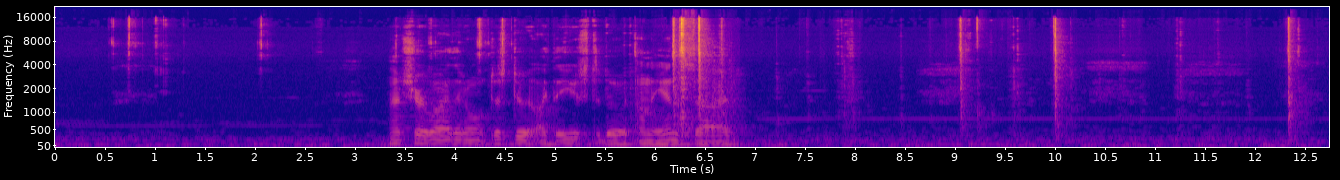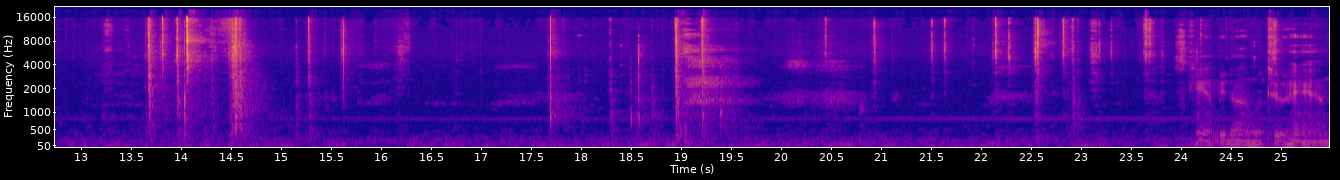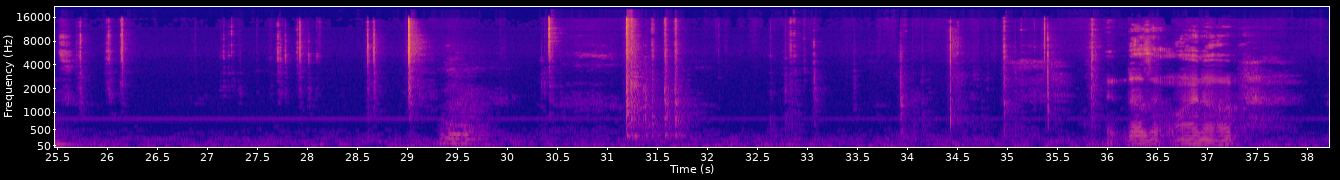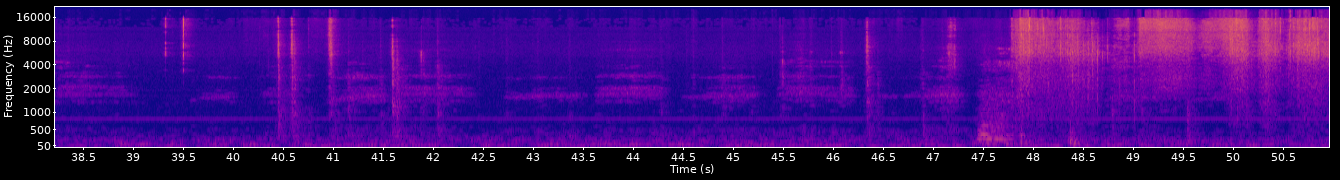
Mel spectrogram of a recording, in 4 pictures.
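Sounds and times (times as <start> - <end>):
faint steady hum: 0.0 - 50.9
metal parts clicking: 6.1 - 6.8.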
